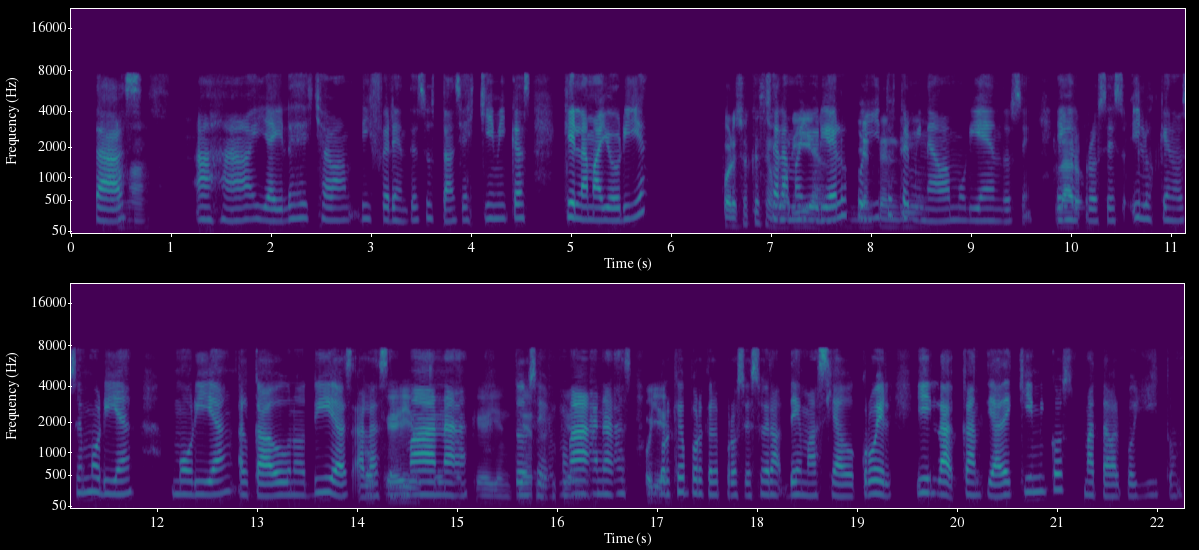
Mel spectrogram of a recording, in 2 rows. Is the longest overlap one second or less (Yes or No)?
No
